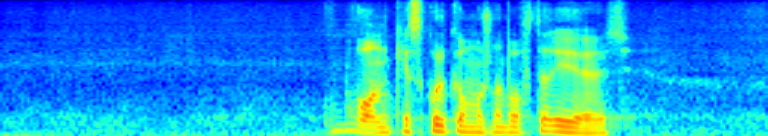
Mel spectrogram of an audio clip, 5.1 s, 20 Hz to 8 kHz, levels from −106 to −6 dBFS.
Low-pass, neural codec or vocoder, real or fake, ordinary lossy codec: none; codec, 16 kHz, 0.8 kbps, ZipCodec; fake; none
